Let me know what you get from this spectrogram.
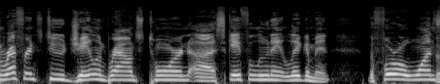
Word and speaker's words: scapholunate: I literally looked up a video on how to pronounce it. – Great. – It's scapholunate.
